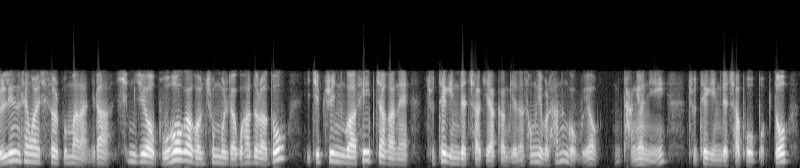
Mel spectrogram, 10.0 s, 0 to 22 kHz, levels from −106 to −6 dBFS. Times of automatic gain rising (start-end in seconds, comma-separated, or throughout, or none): none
